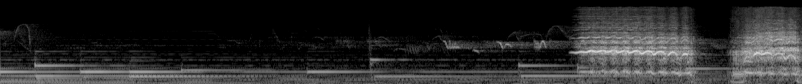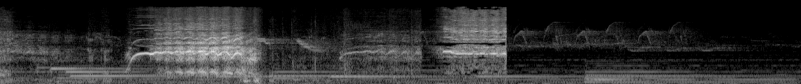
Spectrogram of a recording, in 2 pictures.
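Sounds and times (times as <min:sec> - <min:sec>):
soft background music: 0:00.0 - 0:16.0
horses whinnying: 0:05.7 - 0:13.1.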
